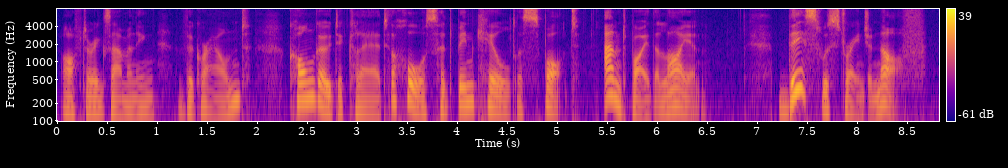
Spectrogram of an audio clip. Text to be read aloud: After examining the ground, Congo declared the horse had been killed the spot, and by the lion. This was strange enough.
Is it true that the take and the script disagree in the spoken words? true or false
false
